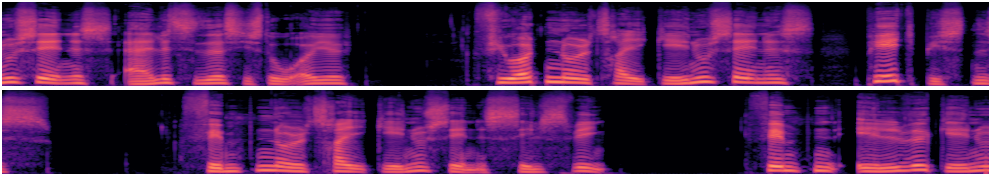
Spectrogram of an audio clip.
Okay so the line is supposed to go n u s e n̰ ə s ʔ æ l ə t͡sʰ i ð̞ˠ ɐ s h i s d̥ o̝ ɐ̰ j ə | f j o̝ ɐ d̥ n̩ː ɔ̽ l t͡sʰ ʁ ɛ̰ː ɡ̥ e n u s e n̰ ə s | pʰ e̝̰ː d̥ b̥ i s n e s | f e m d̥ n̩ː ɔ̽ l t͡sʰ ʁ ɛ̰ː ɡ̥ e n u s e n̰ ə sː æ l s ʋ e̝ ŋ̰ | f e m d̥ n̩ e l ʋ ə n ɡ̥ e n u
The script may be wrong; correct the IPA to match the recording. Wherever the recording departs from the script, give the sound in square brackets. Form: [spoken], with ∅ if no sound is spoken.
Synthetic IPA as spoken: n u s e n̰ ə s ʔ æ l ə t͡sʰ i ð̞ˠ ɐ s h i s d̥ o̝ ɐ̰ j ə | f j o̝ ɐ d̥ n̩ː ɔ̽ l t͡sʰ ʁ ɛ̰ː ɡ̥ e n u s e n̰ ə s | pʰ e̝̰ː d̥ b̥ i s n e s | f e m d̥ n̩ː ɔ̽ l t͡sʰ ʁ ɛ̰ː ɡ̥ e n u s e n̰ ə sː [e] l s ʋ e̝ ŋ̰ | f e m d̥ n̩ e l ʋ ə [∅] ɡ̥ e n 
